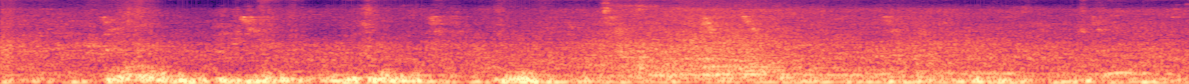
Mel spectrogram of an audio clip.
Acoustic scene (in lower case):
residential area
